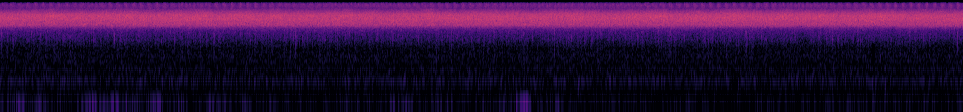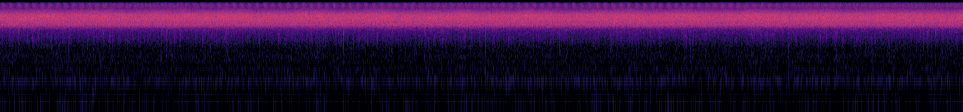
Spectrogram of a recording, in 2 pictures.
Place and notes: Te Mata, Waikato, New Zealand - Cicadas in the Coromandel Forest Park
Surrounded by cicadas between Te Mata and the Coromandel Forest Park.
Recorded in stereo with two LOM Usi Pro.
